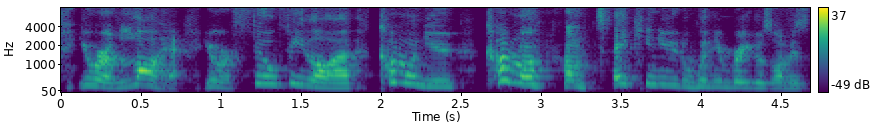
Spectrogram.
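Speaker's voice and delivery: loud, high-pitched accusing rant; pissed off. Retold or imitated. Wrestler accusing his interviewer of lying, pissed off. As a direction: imitate an outraged man hauling someone off. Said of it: "how fucking pissed off he was".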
